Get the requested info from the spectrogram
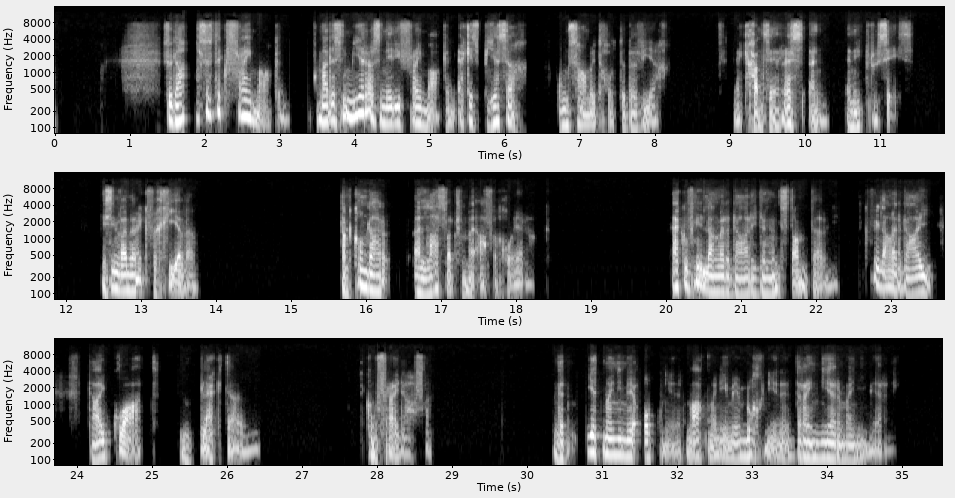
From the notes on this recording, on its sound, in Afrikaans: Manne van die Woord Zoom Byeenkoms 12 Mei 2022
